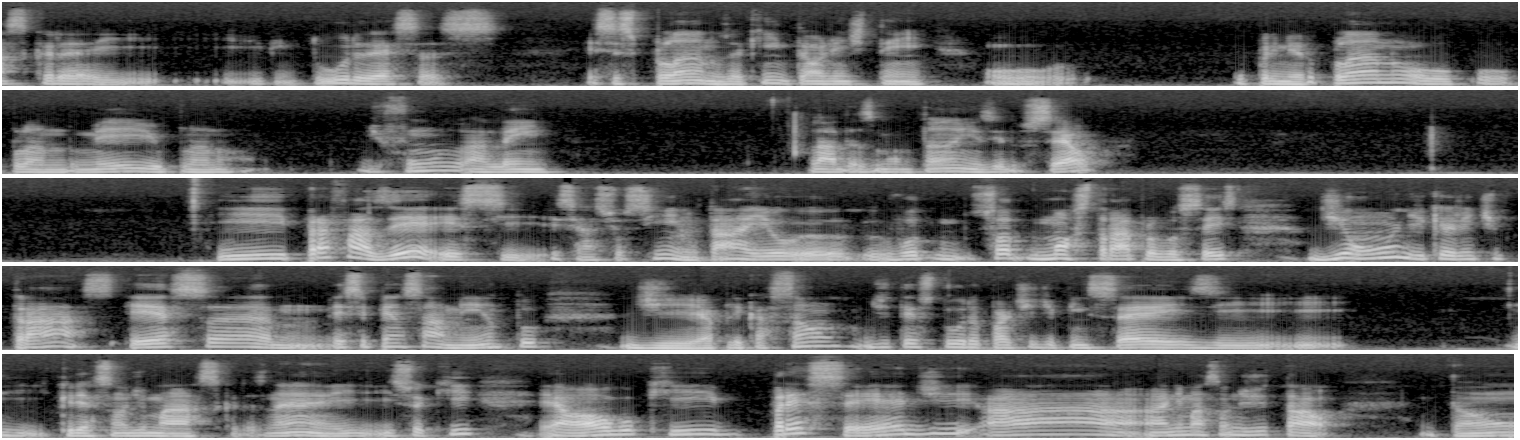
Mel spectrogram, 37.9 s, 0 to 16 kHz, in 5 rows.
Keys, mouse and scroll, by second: 0.0 click, 1.0 click, 1.5 click, 2.0 click, 2.4 click, 5.2 click, 5.7 click, 7.0 click, 7.4 click, 8.5 click, 9.0 click, 10.6 click, 11.8 click, 12.2 click, 13.5-15.6 drag, 16.0 click, 16.6-18.1 ctrl+drag, 37.6 alt+Tab.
